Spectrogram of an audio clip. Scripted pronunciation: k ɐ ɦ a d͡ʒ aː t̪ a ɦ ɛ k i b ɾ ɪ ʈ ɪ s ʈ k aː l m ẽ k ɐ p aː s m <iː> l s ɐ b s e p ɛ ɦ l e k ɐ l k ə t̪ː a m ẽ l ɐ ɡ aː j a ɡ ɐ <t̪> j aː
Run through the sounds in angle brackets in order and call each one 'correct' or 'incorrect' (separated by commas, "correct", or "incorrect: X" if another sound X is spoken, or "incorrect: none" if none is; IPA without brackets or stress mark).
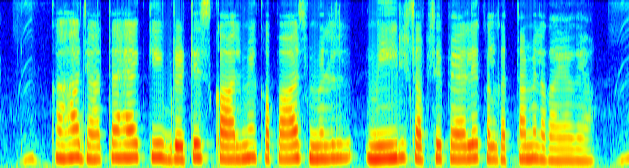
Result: correct, incorrect: none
